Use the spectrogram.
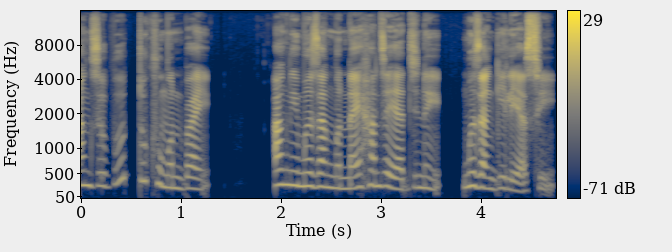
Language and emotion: Bodo, sad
